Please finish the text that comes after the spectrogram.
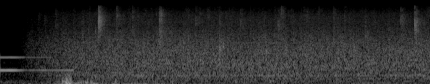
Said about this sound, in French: Cet après-midi, on a eu le premier gros orage de la saison. Des énormes gouttes qui se sont écrasées sur la ville.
